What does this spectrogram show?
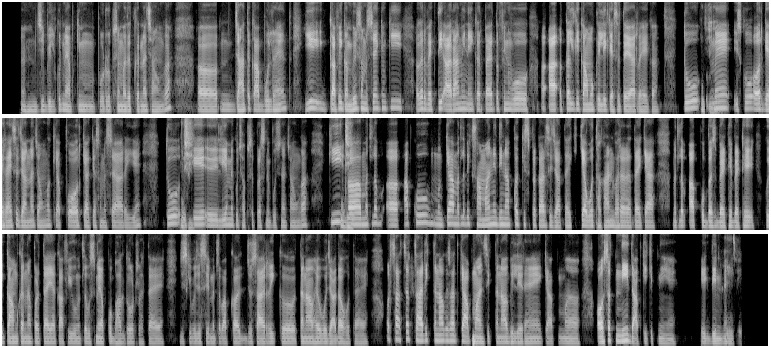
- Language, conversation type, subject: Hindi, advice, मुझे आराम करने का समय नहीं मिल रहा है, मैं क्या करूँ?
- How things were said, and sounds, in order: tapping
